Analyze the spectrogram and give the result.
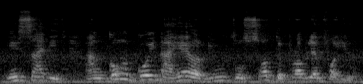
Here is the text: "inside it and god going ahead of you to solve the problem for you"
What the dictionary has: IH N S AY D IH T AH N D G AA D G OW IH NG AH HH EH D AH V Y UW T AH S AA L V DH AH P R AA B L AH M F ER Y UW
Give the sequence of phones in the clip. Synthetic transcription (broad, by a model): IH N S AY D IH T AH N G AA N G OW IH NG AH HH EH D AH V Y UW T AH S AA L V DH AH P R AA B L AH M F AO Y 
